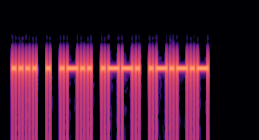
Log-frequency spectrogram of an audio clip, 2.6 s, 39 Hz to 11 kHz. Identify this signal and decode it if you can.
Morse code, heard as a keyed tone, about 34 wpm, 700 Hz. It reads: HELP.
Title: Sentences from Top 1100 Words 35wpm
